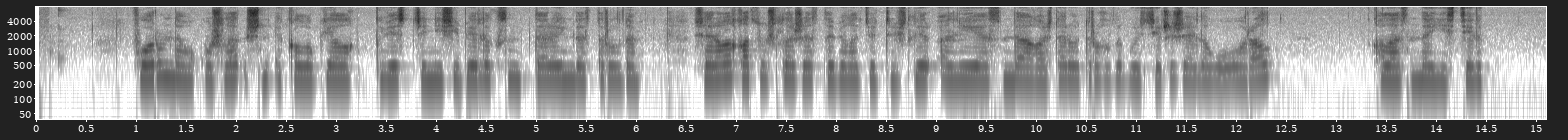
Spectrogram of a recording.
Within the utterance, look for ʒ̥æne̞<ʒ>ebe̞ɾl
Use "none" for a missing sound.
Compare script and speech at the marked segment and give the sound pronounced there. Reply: ʃ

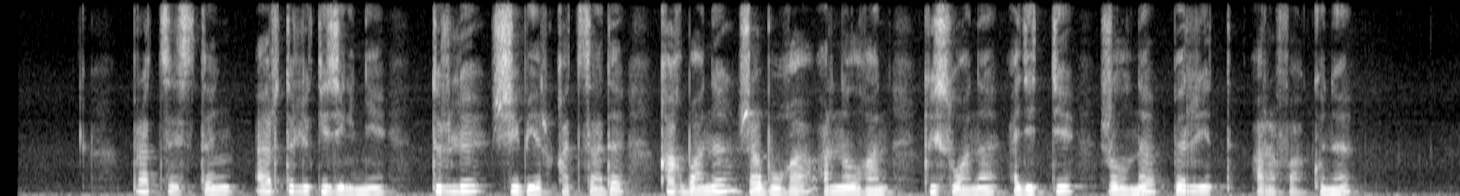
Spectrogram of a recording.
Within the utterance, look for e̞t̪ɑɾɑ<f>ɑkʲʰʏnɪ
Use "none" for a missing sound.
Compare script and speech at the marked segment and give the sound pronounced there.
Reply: f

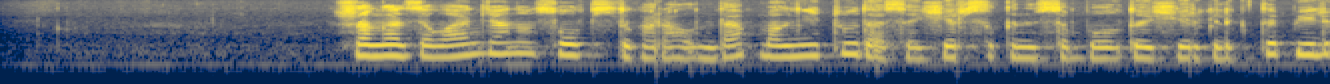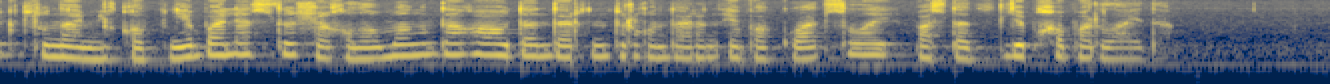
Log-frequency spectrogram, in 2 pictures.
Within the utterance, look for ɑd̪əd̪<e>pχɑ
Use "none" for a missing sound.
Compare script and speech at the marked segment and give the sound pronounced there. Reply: e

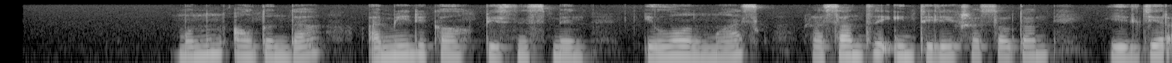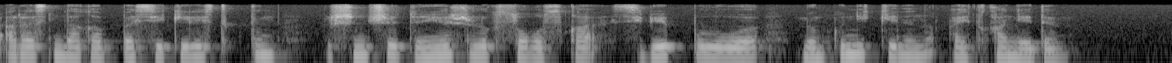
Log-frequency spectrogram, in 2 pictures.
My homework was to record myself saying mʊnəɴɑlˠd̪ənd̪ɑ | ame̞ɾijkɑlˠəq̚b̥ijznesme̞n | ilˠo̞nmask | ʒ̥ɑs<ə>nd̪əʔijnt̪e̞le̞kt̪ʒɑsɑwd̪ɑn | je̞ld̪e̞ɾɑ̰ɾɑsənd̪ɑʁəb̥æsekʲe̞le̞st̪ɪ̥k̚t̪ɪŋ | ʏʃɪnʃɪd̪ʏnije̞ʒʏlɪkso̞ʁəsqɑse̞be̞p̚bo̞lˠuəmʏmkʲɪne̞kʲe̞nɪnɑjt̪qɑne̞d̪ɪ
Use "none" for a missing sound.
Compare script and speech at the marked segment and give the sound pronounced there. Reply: ɑ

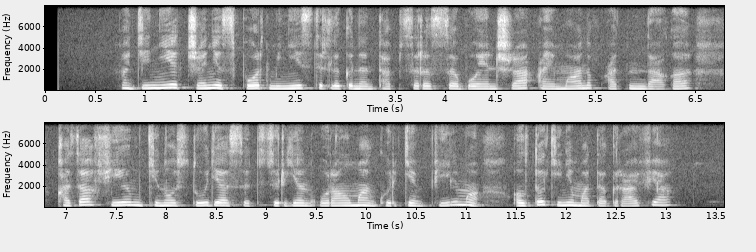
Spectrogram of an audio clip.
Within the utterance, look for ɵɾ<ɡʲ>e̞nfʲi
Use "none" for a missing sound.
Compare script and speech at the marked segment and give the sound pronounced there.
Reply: kʲ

